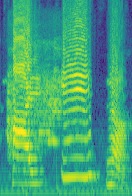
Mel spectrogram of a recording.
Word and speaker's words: hyena: The letter Y forms the I sound. So it doesn't have the Y sound. All right? It has the I sound. Okay? Just like you have in by. All right? My.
